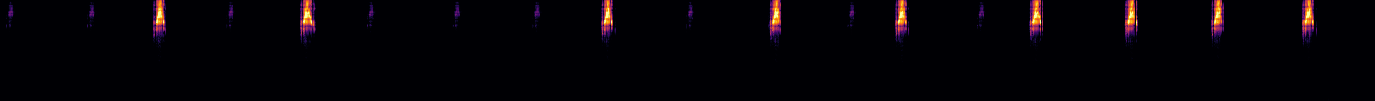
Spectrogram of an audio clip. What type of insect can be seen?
orthopteran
